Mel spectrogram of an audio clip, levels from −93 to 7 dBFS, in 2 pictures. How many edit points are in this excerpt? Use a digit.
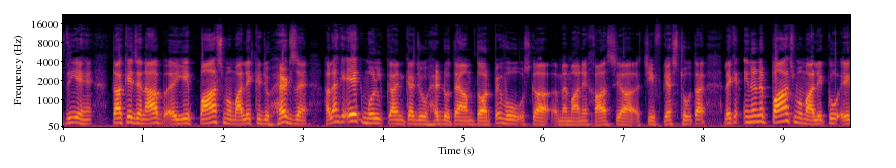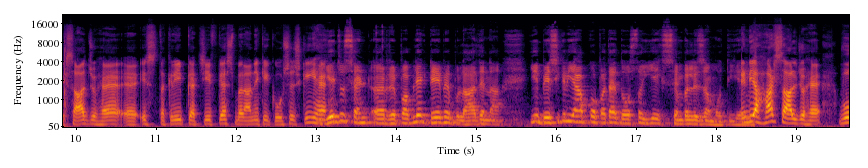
2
